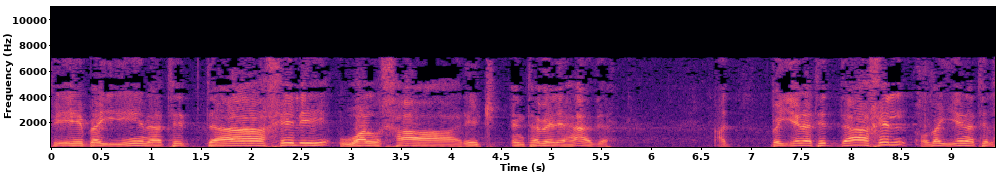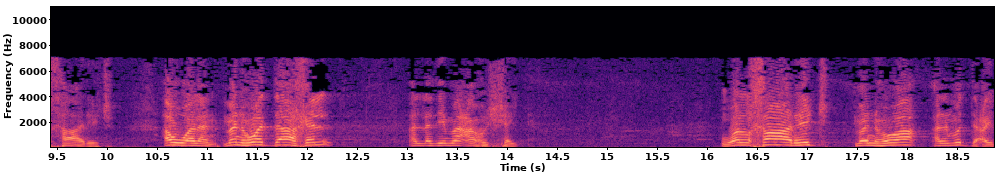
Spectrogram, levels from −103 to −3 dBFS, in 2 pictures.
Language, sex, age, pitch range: Arabic, male, 50-69, 165-210 Hz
